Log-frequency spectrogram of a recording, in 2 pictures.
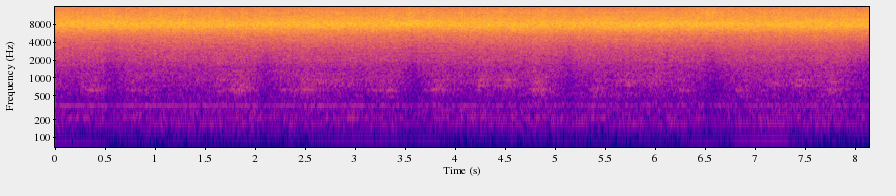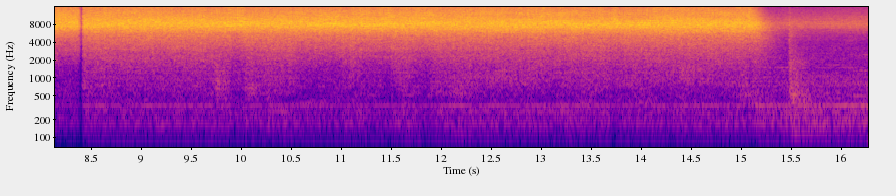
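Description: A compressed-air spray gun hisses.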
